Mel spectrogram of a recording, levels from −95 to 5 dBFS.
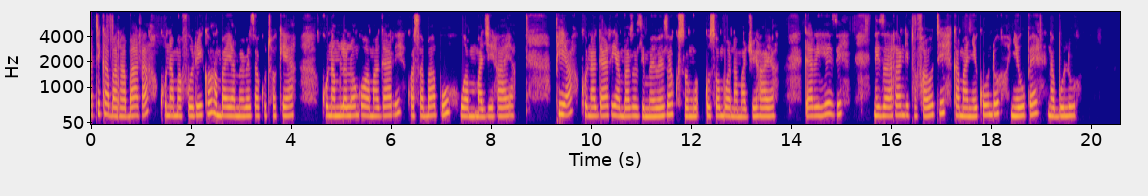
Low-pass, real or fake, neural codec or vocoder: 7.2 kHz; real; none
